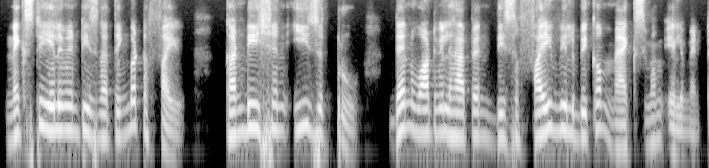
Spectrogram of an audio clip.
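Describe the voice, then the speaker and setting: A man's voice: a little high, animated, moderate pace, darkish tone, poor audio. A man teaching an online programming class. He walks through each step and keeps calling his listeners "sir". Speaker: programming instructor. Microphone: own mic at a computer, online class.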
